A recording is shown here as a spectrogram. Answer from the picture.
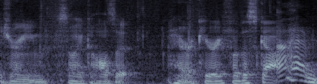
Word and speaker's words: Harakiri: Say the Harakiri. Harakiri. I've looked up multiple ways to pronounce it. That's the way that is most common.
